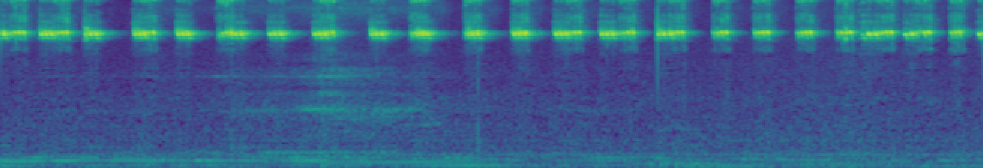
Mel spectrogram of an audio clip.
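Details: Cricket giving fast, bright, trilled chirps in even succession, around three and a half per second, with a faint hum and a brief soft rustle partway through.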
